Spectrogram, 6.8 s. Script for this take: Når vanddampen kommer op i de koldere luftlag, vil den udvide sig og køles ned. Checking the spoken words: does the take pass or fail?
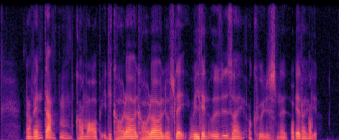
fail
